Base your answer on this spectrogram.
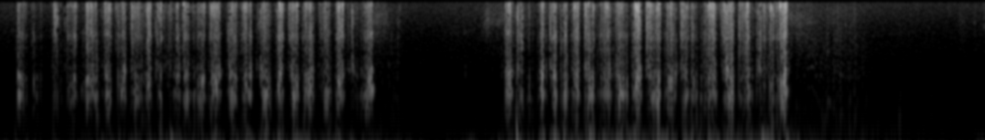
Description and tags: Flicking the teeth of a brush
